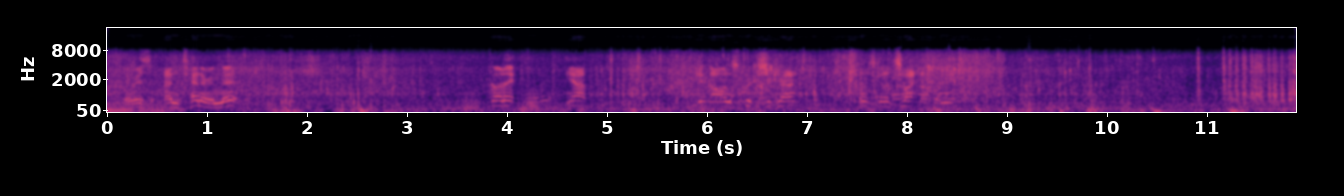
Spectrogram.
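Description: Water splashes and streams off a crab pot hauled up out of the sea.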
